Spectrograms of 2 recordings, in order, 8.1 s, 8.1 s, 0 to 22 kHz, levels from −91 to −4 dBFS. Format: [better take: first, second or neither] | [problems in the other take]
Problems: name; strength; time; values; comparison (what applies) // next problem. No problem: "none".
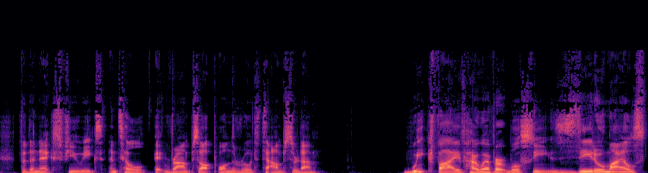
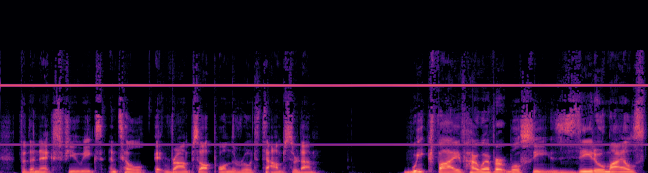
first | high-pitched whine; loud; throughout; 11 kHz, 8 dB below the speech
